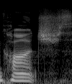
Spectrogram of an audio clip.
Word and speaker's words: conch: There's two ways of pronouncing it. There's conch and conch.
